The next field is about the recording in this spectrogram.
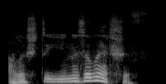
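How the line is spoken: Triumphant exclamation. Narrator (Ukrainian): переможно вигукнув Гаррі

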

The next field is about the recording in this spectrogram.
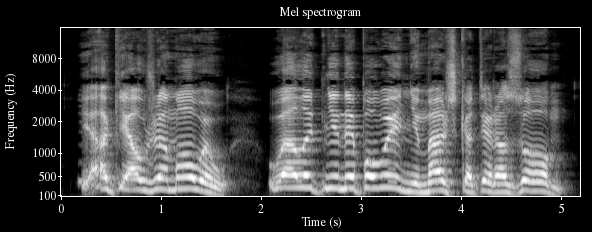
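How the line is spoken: Sad explanation. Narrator (Ukrainian): сумно пояснив Гегріт

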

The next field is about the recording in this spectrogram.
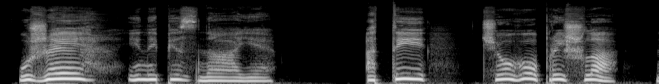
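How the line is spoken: Said with a sigh. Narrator (Ukrainian): зітхнувши, мовила

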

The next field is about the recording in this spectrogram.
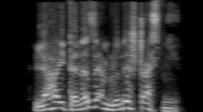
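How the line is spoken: Shouted while fleeing. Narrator (Ukrainian): утікаючи від стовпа, крикнув Зорбас

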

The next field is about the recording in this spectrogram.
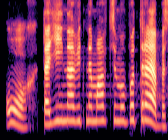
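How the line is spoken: Sighing. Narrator (Ukrainian): сказав містер Перук, зітхнувши

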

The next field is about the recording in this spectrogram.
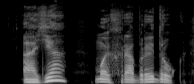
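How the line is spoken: Plain. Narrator (Russian): сказала королева

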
